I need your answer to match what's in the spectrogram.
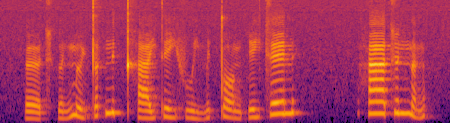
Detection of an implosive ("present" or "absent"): absent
